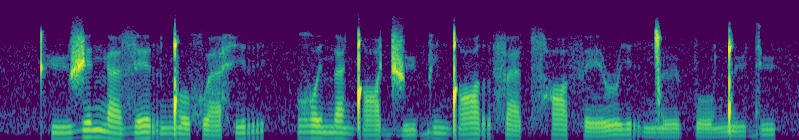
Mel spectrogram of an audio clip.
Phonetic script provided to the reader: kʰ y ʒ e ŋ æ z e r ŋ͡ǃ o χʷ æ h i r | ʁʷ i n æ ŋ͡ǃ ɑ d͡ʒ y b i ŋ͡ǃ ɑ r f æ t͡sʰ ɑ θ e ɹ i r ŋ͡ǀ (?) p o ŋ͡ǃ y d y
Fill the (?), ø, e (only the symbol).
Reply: ø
